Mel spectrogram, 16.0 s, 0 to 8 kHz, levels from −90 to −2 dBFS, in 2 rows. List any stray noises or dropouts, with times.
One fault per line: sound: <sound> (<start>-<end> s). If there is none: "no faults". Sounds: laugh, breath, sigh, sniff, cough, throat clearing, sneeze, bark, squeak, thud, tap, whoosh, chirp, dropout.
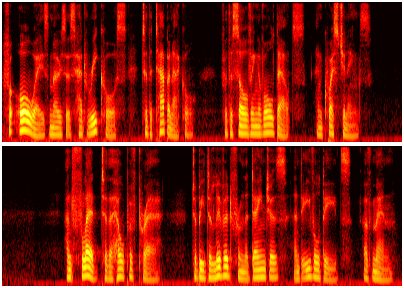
no faults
